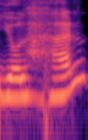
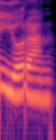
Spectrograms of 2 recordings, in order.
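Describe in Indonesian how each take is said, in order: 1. Terdengar bunyi l dan h di tengah kata. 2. Bunyi h dihilangkan, sehingga terdengar bunyi r ketuk. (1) "yang awalnya Yolhan" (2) "jadinya Yoran"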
